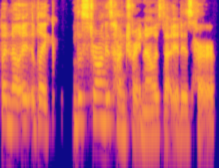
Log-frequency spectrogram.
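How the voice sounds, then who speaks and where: A podcast co-host, a woman who isn't a native Korean speaker, recaps a TV show's plot in a chatty, hedging style loaded with ums. Her medium-pitched, slightly bright voice moves at a normal speed with no echo.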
